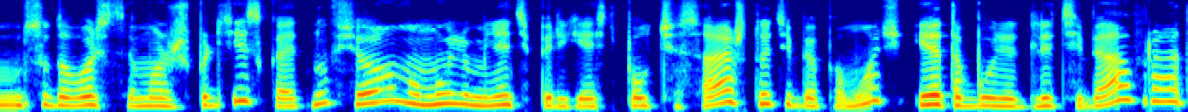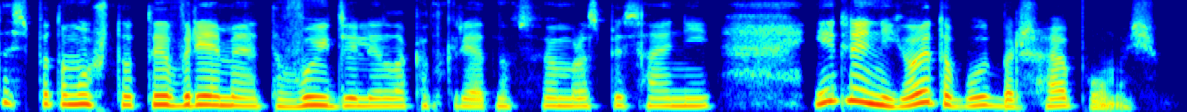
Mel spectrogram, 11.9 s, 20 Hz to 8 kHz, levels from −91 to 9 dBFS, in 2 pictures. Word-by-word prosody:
с - - -10
удовольствием 215 -1 0
можешь 200 -4 -2
прийти 220 +10 -2
и - - +3
сказать: 195 - -5
"Ну, 255 - -2
всё, 275 +5 0
мамуль, 260 -2 +2
у - - +1
меня 225 +3 +2
теперь 205 -1 -5
есть 190 0 -5
полчаса, 205 - -1
что 260 -2 -2
тебе 210 -5 -4
помочь?" 250 - -5
И - - 0
это 240 -3 +6
будет 195 -2 0
для 200 +2 0
тебя 220 - -1
в 340 - -20
радость, 315 -5 -3
потому 250 0 +3
что 225 0 -4
ты 235 +1 +5
время 220 -2 +3
это 190 -1 -9
выделила 200 -1 +1
конкретно 195 -1 -9
в - - -17
своём 205 -1 -6
расписании, 200 0 -6 0.5
и 290 +5 +3
для 335 -3 +6
неё 220 -3 +6
это 265 -4 +4
будет 210 +2 -1
большая 195 +2 -4
помощь. 200 -2 -12
215 Hz, 205 wpm, -19 LUFS, 200-245 Hz, 0.5 s, это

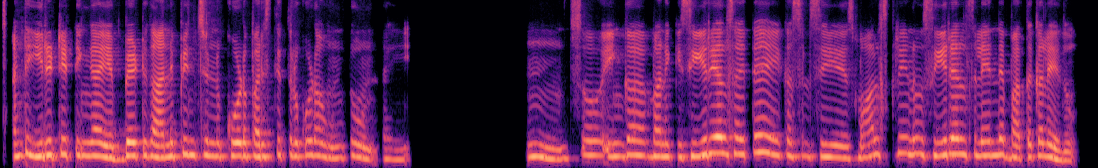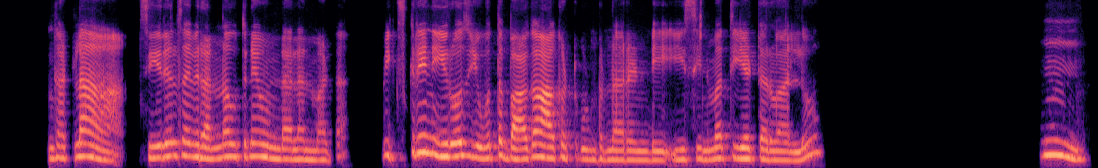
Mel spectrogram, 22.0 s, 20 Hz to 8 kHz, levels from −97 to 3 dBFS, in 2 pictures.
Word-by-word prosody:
అంటే, 240 +4 +1
ఇరిటేటింగ్‌గా, 240 0 +2
ఎబ్బేటుగా 235 +4 +3
అనిపించను 240 +1 +1
కూడా, 235 0 +5
పరిస్థితులు 230 +2 -1
కూడా 250 -1 0
ఉంటూ, 200 +4 -6
ఉంటాయి. 180 -1 -8 1.3
హ్మ్. 215 -6 +1 0.2
సో, - - -6 0.3
ఇంకా 230 +3 -1 0.2
మనకి 225 -1 0
సీరియల్స్ 275 +4 +5
అయితే, 265 +3 -1 0.2
ఇక 250 - -12
అసలు 225 0 -2
సీ 225 - +1 0.3
స్మాల్ 220 +6 -3
స్క్రీను 280 0 -4
సీరియల్స్ 260 +1 +2
లేనిదే, 245 +2 +2
బ్రతకలేదు. 210 -6 0 0.9
గట్లా 215 +3 0 0.6
సీరియల్స్ 225 +4 0
అవి 220 -1 +1
రన్ 190 +2 -1
అవుతూనే 225 +1 -2
ఉండాలన్నమాట. 175 -3 -3 0.5
బిగ్ 225 -3 -5
స్క్రీన్ 295 +3 +2
ఈరోజు 230 +2 +4
యువత 200 +4 -1 0.2
బాగా 185 +5 +2
ఆకట్టుకుంటున్నారండి. 170 -5 -4 0.2
ఈ - - -1
సినిమా 185 +1 -1
థియేటర్ 185 -3 0
వాళ్ళు. 160 +4 -3 2.3
హ్మ్. 245 -9 +1
225 Hz, 110 wpm, -19 LUFS, 190-245 Hz, 2.3 s, కూడా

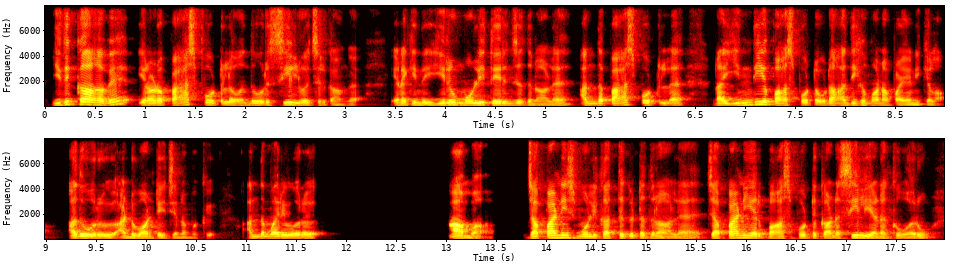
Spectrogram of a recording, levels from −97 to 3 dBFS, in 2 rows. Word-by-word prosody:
இதுக்காகவே 195 -3 +5 0.2
என்னுடைய 125 0 +3
பாஸ்போர்ட்ல 160 -5 -3
வந்து 110 +8 -6
ஒரு 115 - -4
சீல் 170 -2 +1
வச்சிருக்கிறாங்க. 85 0 -8 0.4
எனக்கு 120 +1 -2
இந்த 110 0 -1
இரு 170 +4 +3
மொழி 150 +4 +4
தெரிஞ்சதனால 125 -10 -1 0.3
அந்த - - -1
பாஸ்போர்ட்ல - - -1 0.4
நான் 125 0 +2
இந்திய 190 +7 +3
பாஸ்போர்ட்ட 135 -2 0
விட - - 0
அதிகமா 140 0 -3
நான் - - -5
பயணிக்கலாம். 100 0 -5 0.2
அது 150 - +4
ஒரு 110 -4 0 0.2
அட்வான்டேஜ் - - -2
நமக்கு. - - -17 0.4
அந்த 130 +3 -3
மாதிரி 135 -1 +4
ஒரு - - 0 1.5
ஆமா. - - +3 0.5
ஜப்பானீஸ் 170 +5 +4
மொழி 130 -1 0
கத்துக்கிட்டதுனால, 115 - -2 0.3
ஜப்பானியர் 165 0 +3
பாஸ்போர்ட்க்கான 115 -3 -2
சீல் 175 -1 +2
எனக்கு 105 0 -6
வரும். 100 +1 -3
130 Hz, 125 wpm, -24 LUFS, 115-160 Hz, 1.5 s, இதுக்காகவே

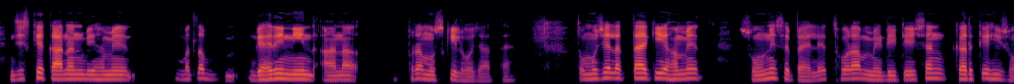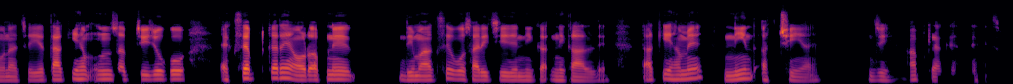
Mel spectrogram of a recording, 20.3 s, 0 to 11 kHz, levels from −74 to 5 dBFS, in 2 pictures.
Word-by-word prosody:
जिसके 140 +6 +3
कारण 140 -1 +4
भी 135 - +1
हमें 135 0 +1 0.6
मतलब 140 0 -6
उम, - - -14 0.2
गहरी 140 +4 +7
नींद 140 -2 +5
आना 120 +1 -1 0.6
थोड़ा 150 +2 -2
मुश्किल 130 -3 +2
हो 105 -1 -9
जाता 100 +2 -15
है। 110 - -19 0.7
तो - - -8
मुझे 150 +4 +3
लगता 165 0 +4
है 165 - +9
कि 160 +2 +6
हमें 145 +2 +2 0.5
सोने 135 +6 -1
से 150 -2 -2
पहले 110 +2 -4
थोड़ा 150 +1 +1
मेडिटेशन 130 +4 -1
करके 145 +2 +1
ही 145 -1 -3
सोना 105 -3 -6
चाहिए 110 +3 -5
ताकि 125 +2 0
हम 140 0 -3
उन 140 0 -2
सब 140 - -2
चीज़ों 135 +1 +3
को 135 +1 -3 0.4
एक्सेप्ट 160 -2 +2
करें 170 0 +2
और 120 -2 -1
अपने 135 +2 +3 0.6
दिमाग 115 0 -2
से 155 - -3
वो 135 -3 -3
सारी 115 -1 0
चीज़ें 110 -1 0
निका 110 -1 -6
निकाल 105 -3 -4
दें - - -15 0.4
ताकि 145 - -1
हमें 150 +4 +1 0.3
नींद 135 +6 0
अच्छी 110 -2 +2
आए। 95 +2 -14 0.5
जी, 110 -3 -8 0.2
आप 125 0 -8
क्या 100 - -7
कहते - - -23
इसपे? - - -19
135 Hz, 170 wpm, -25 LUFS, 115-145 Hz, 0.7 s, है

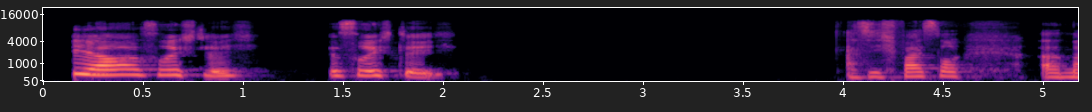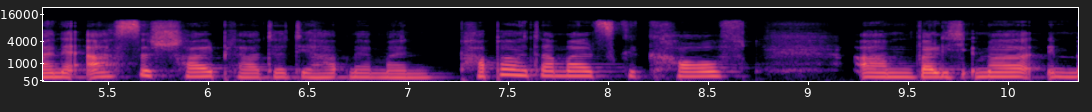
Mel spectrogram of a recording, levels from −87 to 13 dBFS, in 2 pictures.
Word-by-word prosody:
Ja, 285 -3 +10
ist 280 0 -1
richtig, 260 -3 0 0.3
ist 235 +1 0
richtig. 300 +8 +1 1.9
Also, 190 +1 -4
ich 190 - -6
weiß 210 +1 +2
noch, 220 - 0 0.4
äh, - - 0
meine 185 -1 -1
1. 215 +5 +1
Schallplatte, 210 -6 -3
die 185 -2 -6
hat 185 +1 -7
mir 185 -1 -5
mein 170 0 -7
Papa 270 +8 -1
damals 230 -2 -1
gekauft, 220 0 -3 0.5
ähm, 195 0 -1
weil 190 0 +3
ich 185 - -8
immer 205 0 -1
im 195 0 -4
215 Hz, 145 wpm, -24 LUFS, 190-245 Hz, 1.9 s, Ja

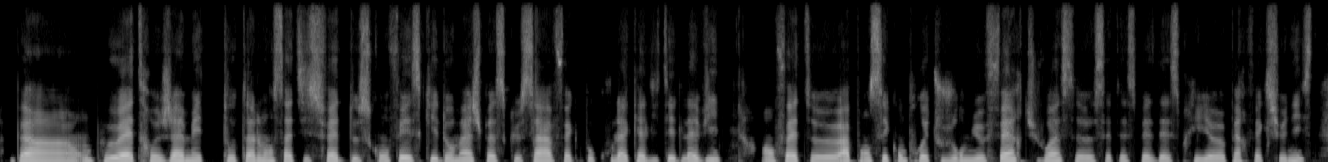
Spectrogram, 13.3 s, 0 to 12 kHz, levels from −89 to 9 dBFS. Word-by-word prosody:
ben 165 -3 +4
on 175 - -2
peut 195 +4 +1
être 200 -2 +5
jamais 195 +4 +3 0.2
totalement 200 -1 0
satisfaite 185 +2 0
de 180 - -3
ce 175 - -7
qu'on 185 0 -3
fait, 220 +3 +4
ce 200 - -9
qui 175 - -2
est - - -1
dommage 230 +8 0
parce 175 -2 -1
que 175 - -6
ça 165 -1 +3
affecte 175 +2 -2
beaucoup 185 +3 -9
la 185 -3 +2
qualité 175 +1 -1
de 175 -1 -9
la 180 +1 +3
vie. 250 +7 -3 0.4
En 160 - -1
fait, 185 +2 +1
heu, 160 -2 +1
à 170 - +6
penser 180 +4 -2
qu'on 190 -2 -3
pourrait 175 -1 -1
toujours 190 +1 -4
mieux 180 -1 0
faire, 240 +7 +3
tu 200 - -15
vois? 215 +3 +2
Ce 165 -6 -3
cette 160 0 -8
espèce 165 0 -4
d'esprit, 170 +2 -3
heu, 160 -1 +1
perfectionniste, 175 - -4
180 Hz, 195 wpm, -29 LUFS, 170-195 Hz, 0.4 s, à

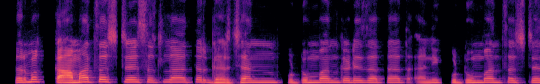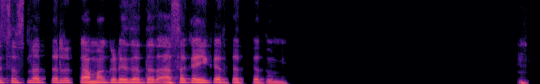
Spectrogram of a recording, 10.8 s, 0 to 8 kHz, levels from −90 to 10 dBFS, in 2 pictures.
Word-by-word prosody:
तर 190 0 +3
मग 220 +2 +3 0.2
कामाचा 195 +7 +6
स्ट्रेस 205 -1 0
असला 200 +1 0
तर 205 - 0
घरच्यानं 175 +4 +2
कुटुंबानकडे 180 +5 0
जातात 170 0 -2
आणि 140 +3 -3
कुटुंबांचा 175 +5 0
स्ट्रेस 175 -1 -4
असला 170 +1 -3
तर 170 -1 -3
कामाकडे 155 +3 0
जातात, 150 -1 -2
असं 135 +6 -2
काही 160 -1 +1
करतात 140 -4 -3
का 115 - -3
तुम्ही? 105 0 -10 2.4
हं. - - -6
170 Hz, 120 wpm, -21 LUFS, 150-185 Hz, 2.4 s, कामाचा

